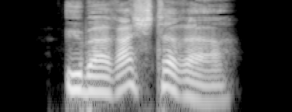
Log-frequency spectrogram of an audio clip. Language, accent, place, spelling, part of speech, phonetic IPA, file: German, Germany, Berlin, überraschterer, adjective, [yːbɐˈʁaʃtəʁɐ], De-überraschterer.ogg
- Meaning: inflection of überrascht: 1. strong/mixed nominative masculine singular comparative degree 2. strong genitive/dative feminine singular comparative degree 3. strong genitive plural comparative degree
